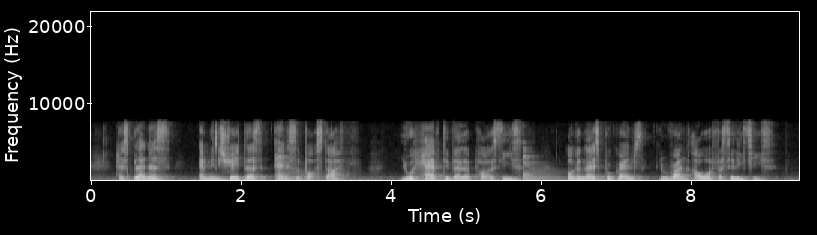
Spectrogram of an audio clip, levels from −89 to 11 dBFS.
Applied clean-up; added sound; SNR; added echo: none; Plucked string instrument; 18 dB; none.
